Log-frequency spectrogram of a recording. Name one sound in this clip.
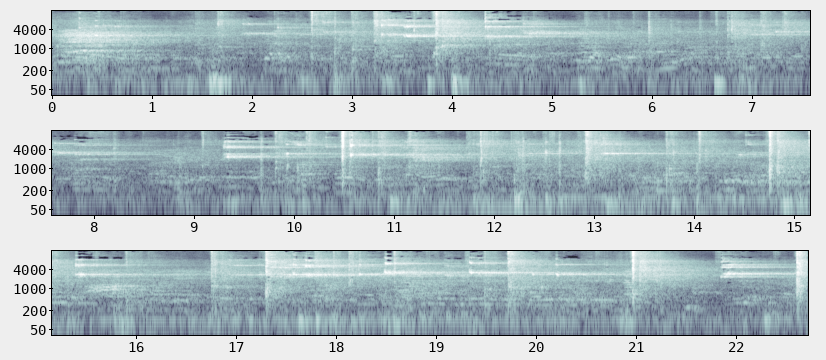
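Rackets smack shuttlecocks in a large echoing hall.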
